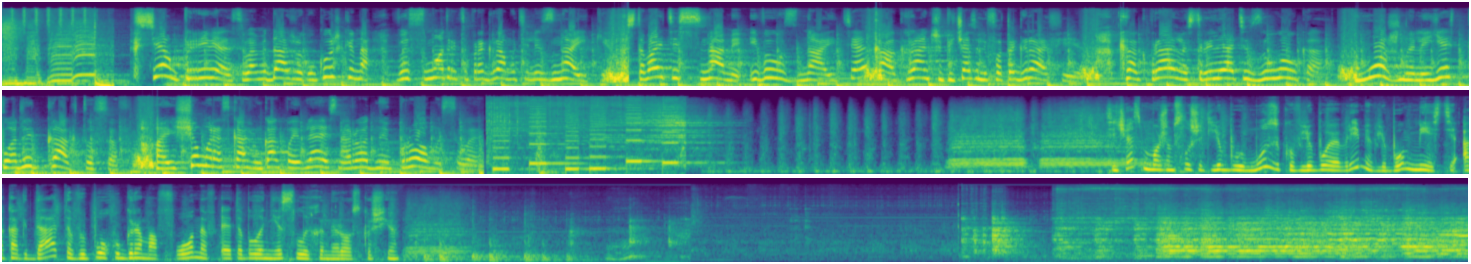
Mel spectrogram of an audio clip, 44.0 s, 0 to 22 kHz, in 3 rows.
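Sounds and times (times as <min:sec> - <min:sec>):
gramophone playing thin music: 0:19.5 - 0:22.1, 0:39.8 - 0:44.0
train horn chord: 0:24.1 - 0:26.3, 0:33.4 - 0:34.1, 0:39.8 - 0:44.0.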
